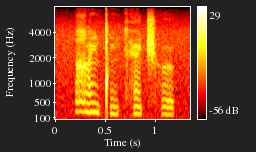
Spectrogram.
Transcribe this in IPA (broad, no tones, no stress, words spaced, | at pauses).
ʁĩǃĩkʰɛ̃t͡ʃʰɵ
